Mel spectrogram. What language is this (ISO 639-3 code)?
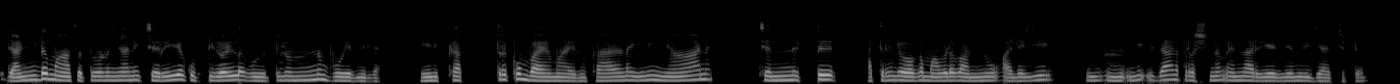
mal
